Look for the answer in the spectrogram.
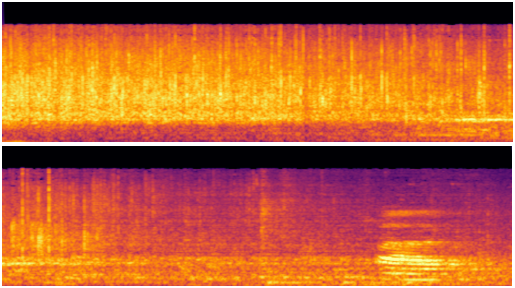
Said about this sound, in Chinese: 让我们大家再次以热烈的掌声，感谢我们的索达吉堪布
